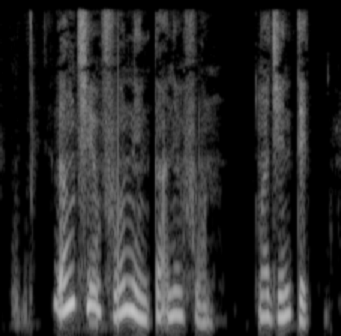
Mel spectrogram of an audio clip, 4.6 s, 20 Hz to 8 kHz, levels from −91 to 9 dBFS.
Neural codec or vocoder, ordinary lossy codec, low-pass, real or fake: none; MP3, 64 kbps; 7.2 kHz; real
